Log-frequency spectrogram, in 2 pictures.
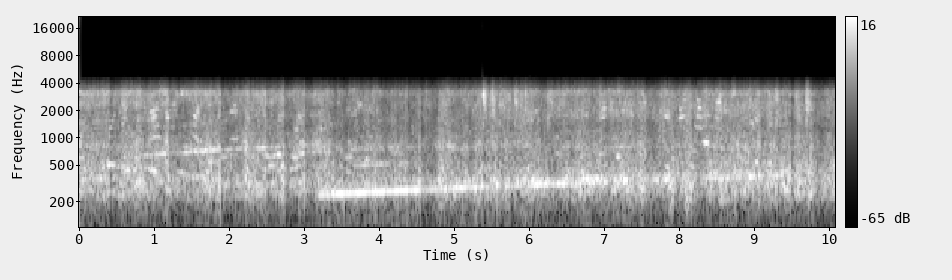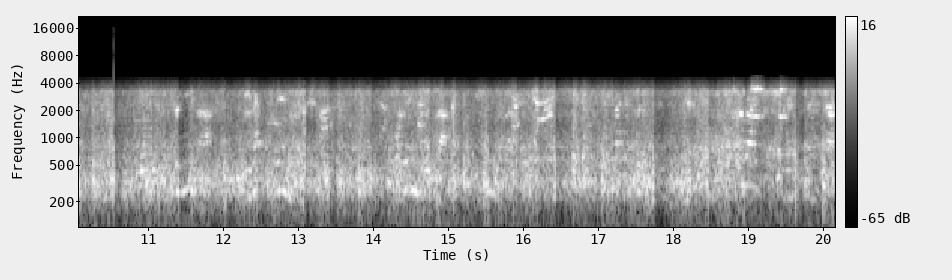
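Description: JR E231-series electric commuter train heard from inside the car as it gathers speed: the traction motor whine rises steadily in pitch over several seconds, over the running rumble of wheels on rail with scattered rail-joint clicks.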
